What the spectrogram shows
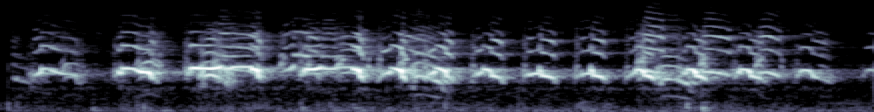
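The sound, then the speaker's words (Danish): Seagulls call loudly, a flock of overlapping harsh squawks and cries running continuously with no one speaking. “Her kommer mågerne.”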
